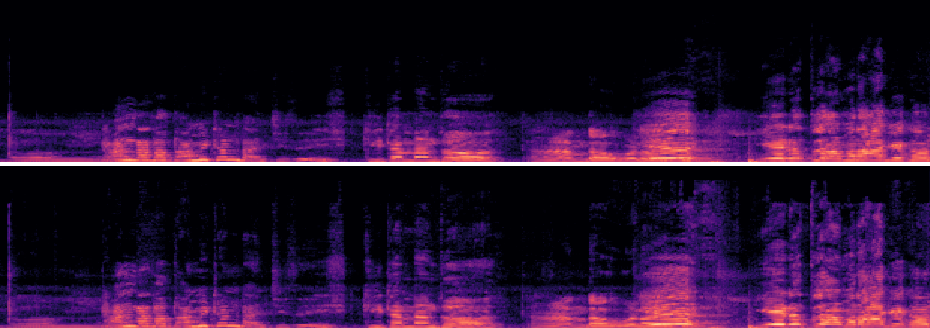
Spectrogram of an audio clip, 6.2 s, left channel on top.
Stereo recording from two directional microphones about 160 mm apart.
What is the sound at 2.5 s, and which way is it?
A man's voice, 5° left (ahead or behind).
